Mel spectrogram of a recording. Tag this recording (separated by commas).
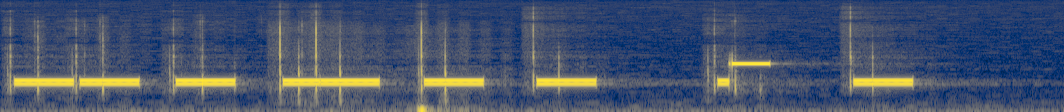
Telephone, Alarm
